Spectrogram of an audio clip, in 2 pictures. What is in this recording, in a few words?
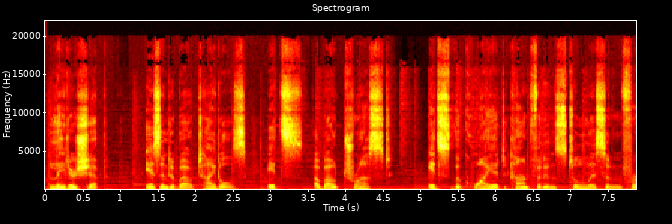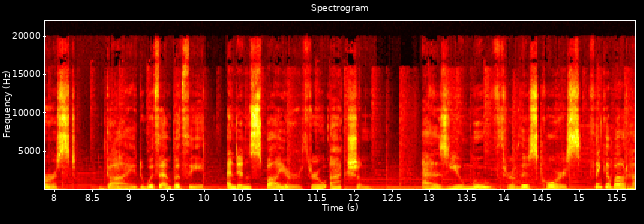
eLearning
